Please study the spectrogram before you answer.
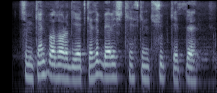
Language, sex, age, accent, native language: Uzbek, male, 12-17, Namangan, Uzbek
